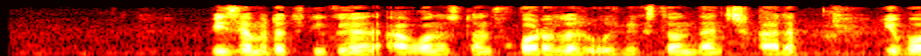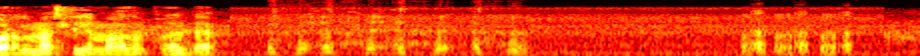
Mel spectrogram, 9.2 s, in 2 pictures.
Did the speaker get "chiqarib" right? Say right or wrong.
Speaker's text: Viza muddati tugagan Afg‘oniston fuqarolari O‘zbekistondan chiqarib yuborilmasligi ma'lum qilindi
right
